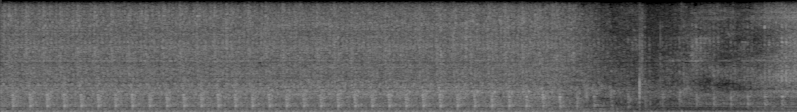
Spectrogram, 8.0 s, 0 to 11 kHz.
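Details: 2015 Subaru STI, warm after a 2–3 mile drive, idling with a steady, evenly spaced knock about three per second over a deep rumble; sudden onset, no warning lights.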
